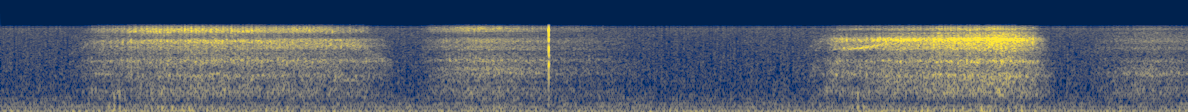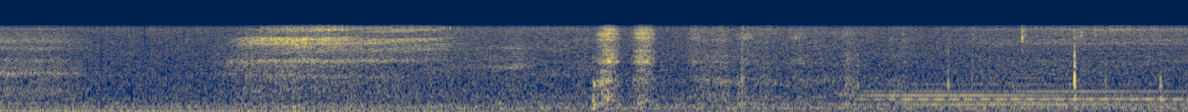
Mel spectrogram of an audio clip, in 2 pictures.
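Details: Person snoring in a dorm room: soft, hissing, airy snores about every three seconds, with a faint tone in the room near the end; light snoring.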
